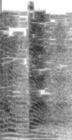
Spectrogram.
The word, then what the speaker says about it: rubba: Bidhammir ra wa fathil ba al-musyaddadah, dengan dibacanya dengan ra-nya itu di dhammah. Karena apa? Karena kalau kalimat ra sama ba dalam bahasa Arab bisa dibaca rabbi, bisa dibaca robba, bisa dibaca rubba. Gitu.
